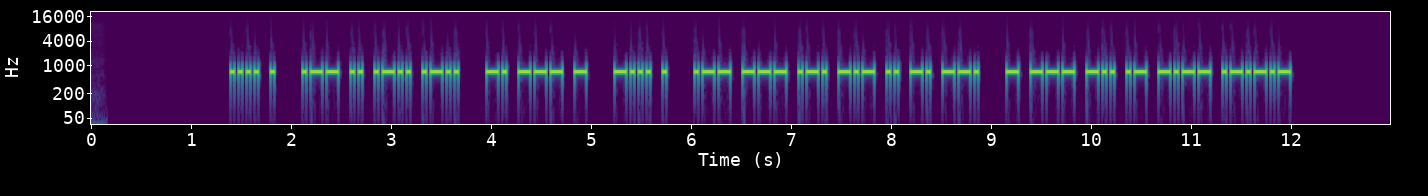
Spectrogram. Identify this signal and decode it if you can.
Morse code, heard as a keyed tone, about 32 wpm, 700 Hz. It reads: HE WILL NOT BE WORKING TODAY.
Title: Sentences from Top 1000 Words - Review Part 4 - 30wpm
